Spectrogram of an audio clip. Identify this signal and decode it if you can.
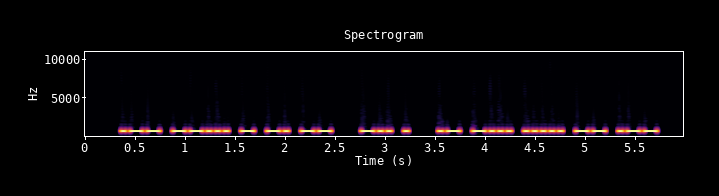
Morse code, heard as a keyed tone, about 28 wpm, 690 Hz. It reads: W7TNM DE AB5MW
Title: USA Callsign DE Callsign - 5 Characters - 28wpm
